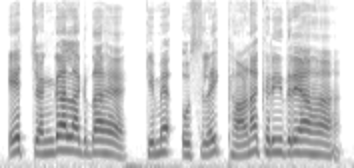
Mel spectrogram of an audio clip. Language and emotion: Punjabi, happy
